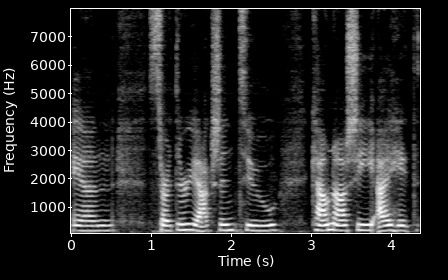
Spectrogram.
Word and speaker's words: Kaonashi: Name pronunciation. Kaonashi. Kaonashi.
